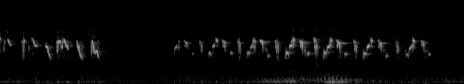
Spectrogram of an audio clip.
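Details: Sooty-headed bulbul singing the long rapid 'ropel panjang' style as a training recording. A quick chattering phrase breaks off, then resumes as a longer string of crisp, rapid notes, with faint low background rumble.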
